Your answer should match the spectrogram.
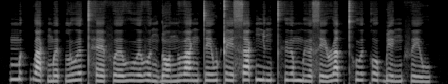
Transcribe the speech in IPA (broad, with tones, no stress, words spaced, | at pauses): mə˦˥k̚ wa˨˩k̚məː˨˩t̚lu˧˥ə̯t̪ʰɛ˨˩˨ fəː˨˩˦vu˨˩˦ə̯və˨˩ŋɗɔ˨˩˦n va˧ŋt̪e˧˥w ʈe˧sa˦˥k̚ɲə˧ŋ t̪ʰɨ˧ə̯mɨ˨˩˨ə̯ se˨˩˨ɹa˦˥t̚t̪ʰu˧˥ə̯ko˧ ɓe˨˩˦ŋfe˨˩w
